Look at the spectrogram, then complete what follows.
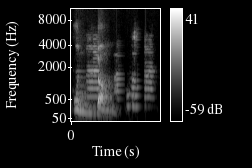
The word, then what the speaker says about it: উদ্যম: এক্ষেত্রে একটু খেয়াল করেন, আমি এটার উচ্চারণ করেছি উদ্যম। উদ্যম উচ্চারণের নিয়মে জটা দ এর মতো উচ্চারণ হয়েছে, কিন্তু বর্ণ কি চেঞ্জ হয়ে গেছে? বর্ণ তো জ জই আছে, সেই জন্য আমরা জটা বসিয়েছি।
